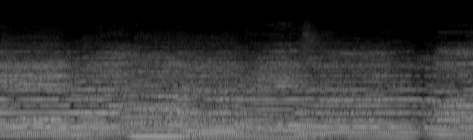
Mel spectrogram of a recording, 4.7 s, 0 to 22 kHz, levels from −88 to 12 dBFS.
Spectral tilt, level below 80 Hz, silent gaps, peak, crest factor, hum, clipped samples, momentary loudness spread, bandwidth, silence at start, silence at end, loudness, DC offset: -6.5 dB/octave; -54 dBFS; none; -20 dBFS; 12 dB; none; under 0.1%; 4 LU; 11.5 kHz; 0 s; 0 s; -34 LUFS; under 0.1%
